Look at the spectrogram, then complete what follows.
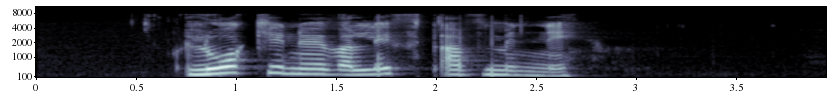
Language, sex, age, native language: Icelandic, female, 20-29, Icelandic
